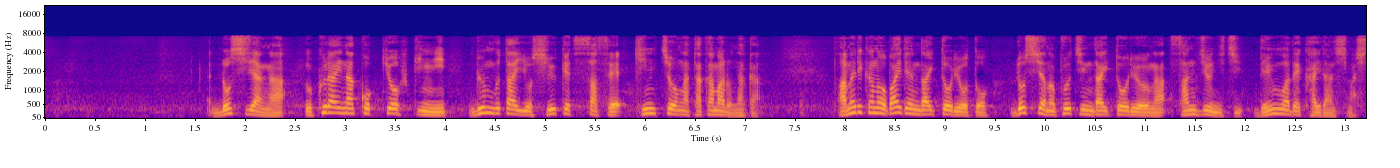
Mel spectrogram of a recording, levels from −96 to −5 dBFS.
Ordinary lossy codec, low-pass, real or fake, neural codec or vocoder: none; 7.2 kHz; fake; autoencoder, 48 kHz, 32 numbers a frame, DAC-VAE, trained on Japanese speech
